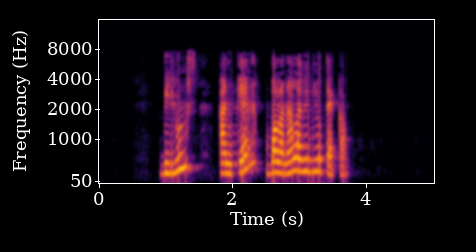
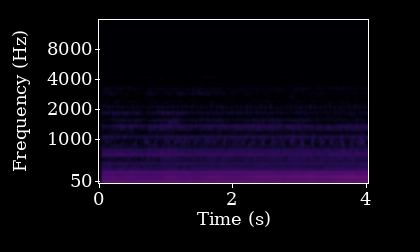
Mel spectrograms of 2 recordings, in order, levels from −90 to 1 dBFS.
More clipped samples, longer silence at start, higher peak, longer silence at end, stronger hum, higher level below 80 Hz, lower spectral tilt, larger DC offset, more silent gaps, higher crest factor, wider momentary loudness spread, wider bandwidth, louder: neither; first, 0.9 s vs 0.05 s; first, -2 dBFS vs -52 dBFS; first, 1.3 s vs 0 s; second, none vs 50 Hz at -65 dBFS; first, -56 dBFS vs -68 dBFS; about the same, -4.5 dB/octave vs -5.5 dB/octave; neither; neither; first, 20 dB vs 12 dB; first, 15 LU vs 1 LU; second, 8.2 kHz vs 11 kHz; first, -19 LUFS vs -64 LUFS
